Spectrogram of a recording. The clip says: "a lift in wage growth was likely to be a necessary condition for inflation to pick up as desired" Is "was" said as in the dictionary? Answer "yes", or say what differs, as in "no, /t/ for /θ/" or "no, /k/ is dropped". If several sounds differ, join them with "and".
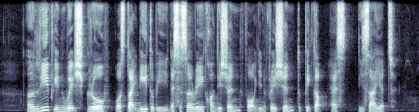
no, /s/ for /z/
